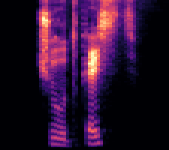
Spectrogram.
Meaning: 1. sensitiveness, keenness 2. responsiveness, consideration
- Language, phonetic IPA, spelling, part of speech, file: Russian, [ˈt͡ɕutkəsʲtʲ], чуткость, noun, Ru-чуткость.ogg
